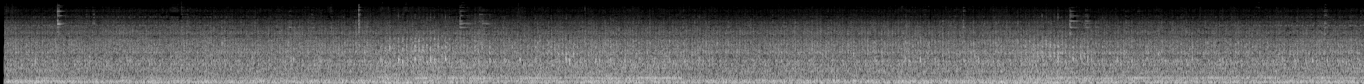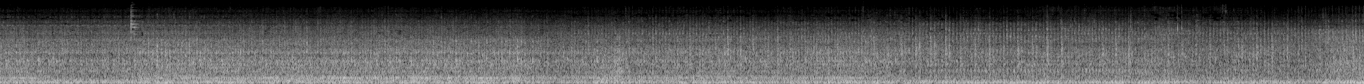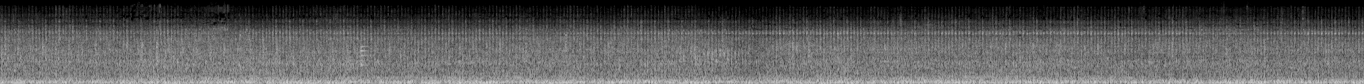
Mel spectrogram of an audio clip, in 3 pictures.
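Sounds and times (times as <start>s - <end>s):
tractor engine rumbling: 0.0s - 40.9s
faint steady drone: 0.1s - 23.0s.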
